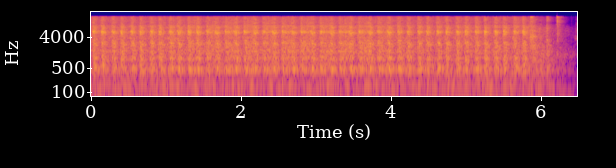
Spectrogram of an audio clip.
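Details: Honda EU3000is generator that pull-starts but won't start on electric starter, unrun since June, likely flooded: starter spins briskly and evenly about four beats a second for six seconds without firing; no spark.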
